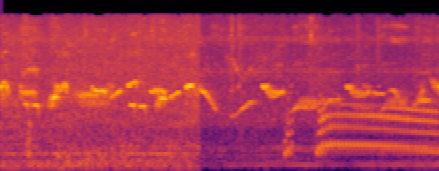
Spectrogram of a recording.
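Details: Tame caged Chinese hwamei (Garrulax canorus) giving quick, varied whistled song phrases that slur up and down, over a low background rumble, with a harsher nasal buzzing sound near the end.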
